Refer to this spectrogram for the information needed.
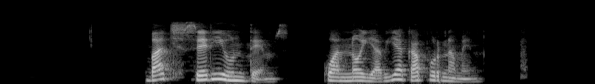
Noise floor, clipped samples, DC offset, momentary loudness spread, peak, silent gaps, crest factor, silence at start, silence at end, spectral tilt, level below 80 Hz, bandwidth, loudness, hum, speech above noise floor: under -90 dBFS; under 0.1%; under 0.1%; 15 LU; -2 dBFS; 2.93-3.21 s, 4.93-5.17 s; 22 dB; 1.45 s; 0.7 s; -5.5 dB/octave; -64 dBFS; 7.8 kHz; -20 LUFS; none; over 70 dB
